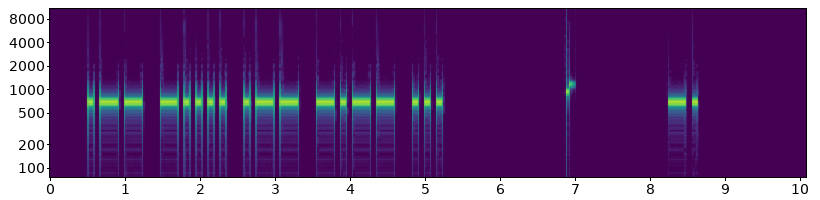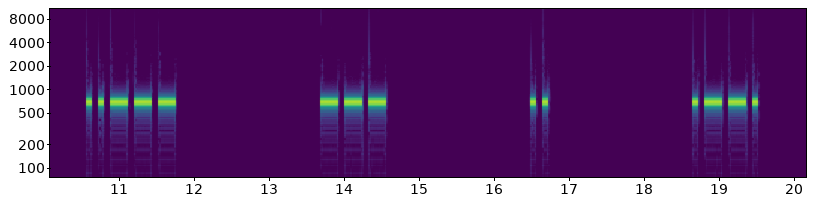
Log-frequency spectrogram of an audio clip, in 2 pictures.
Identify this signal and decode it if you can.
Morse code, heard as a keyed tone, about 15 wpm, spaced as for 6 wpm, 700 Hz. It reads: W6WYS N2OIP
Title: USA Call Signs - 8x Character Spacing - 15wpm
